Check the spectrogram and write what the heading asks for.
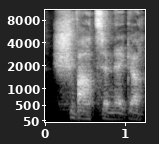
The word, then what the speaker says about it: Schwarzenegger: my idol my hero schwarzenegger and if you think that sounded a little bit strange that's because it's pronounced properly arnie is from austria i am from austria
